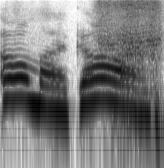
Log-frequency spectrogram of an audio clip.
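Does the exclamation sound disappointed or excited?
disappointed. It is said with a disappointed, dismayed tone. The result was a letdown. "when we saw like the shipyard, we are like"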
